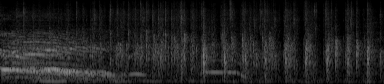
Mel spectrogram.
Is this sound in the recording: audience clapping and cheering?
yes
